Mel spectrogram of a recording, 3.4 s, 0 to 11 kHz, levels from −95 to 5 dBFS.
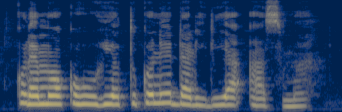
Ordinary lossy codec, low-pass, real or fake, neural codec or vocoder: none; none; real; none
